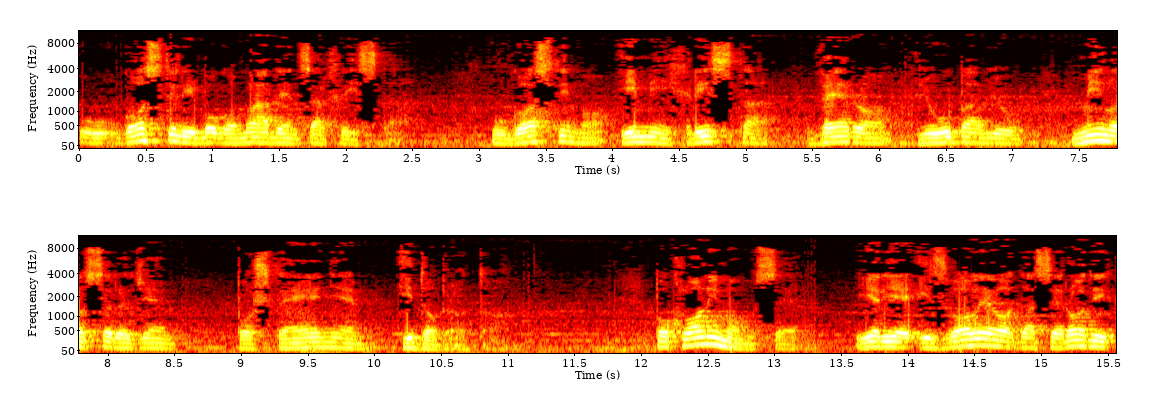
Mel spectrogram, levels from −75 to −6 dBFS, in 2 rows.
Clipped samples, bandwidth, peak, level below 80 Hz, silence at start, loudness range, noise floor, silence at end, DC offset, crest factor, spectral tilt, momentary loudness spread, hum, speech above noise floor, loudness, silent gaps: under 0.1%; 10.5 kHz; 0 dBFS; -38 dBFS; 0 s; 6 LU; -34 dBFS; 0 s; under 0.1%; 14 dB; -6.5 dB/octave; 18 LU; none; 21 dB; -14 LUFS; none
